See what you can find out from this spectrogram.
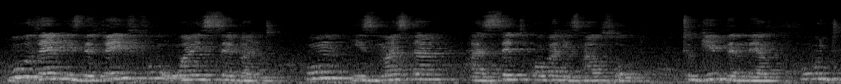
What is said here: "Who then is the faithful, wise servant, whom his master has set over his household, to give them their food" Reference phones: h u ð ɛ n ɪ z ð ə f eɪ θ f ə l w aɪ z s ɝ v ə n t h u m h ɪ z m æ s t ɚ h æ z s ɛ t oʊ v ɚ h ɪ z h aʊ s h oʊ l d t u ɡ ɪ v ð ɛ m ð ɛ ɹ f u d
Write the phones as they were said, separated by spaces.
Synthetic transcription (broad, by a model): h u ð ɛ n ɪ z ð ə f eɪ θ f ə l w aɪ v s ɝ v ə n t h u m h ɪ z m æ s t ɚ h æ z s ɛ t oʊ v ɚ h ɪ z h aʊ s h oʊ l d t u ɡ ɪ v ð ɛ m ð ɛ ɹ f u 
